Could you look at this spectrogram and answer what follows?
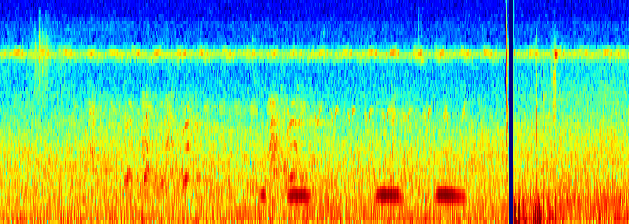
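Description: Great horned owl hooting, four low hoots a little past the middle, over a steady high insect trill and faint higher chirping notes. A sharp click followed by a couple of low thumps near the end.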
